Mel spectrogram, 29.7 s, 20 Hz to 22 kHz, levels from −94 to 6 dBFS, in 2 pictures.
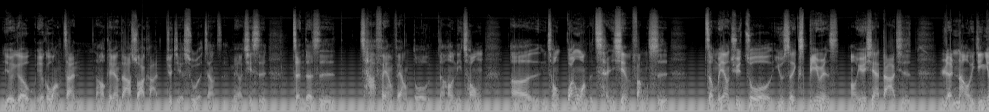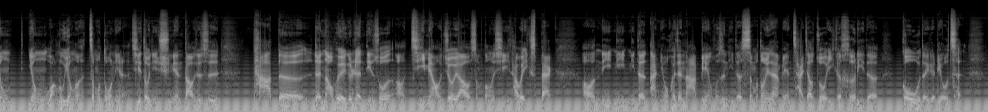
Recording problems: electrical hum; loud; throughout; 60 Hz, 8 dB below the speech

